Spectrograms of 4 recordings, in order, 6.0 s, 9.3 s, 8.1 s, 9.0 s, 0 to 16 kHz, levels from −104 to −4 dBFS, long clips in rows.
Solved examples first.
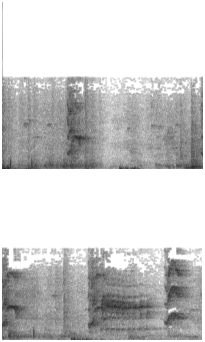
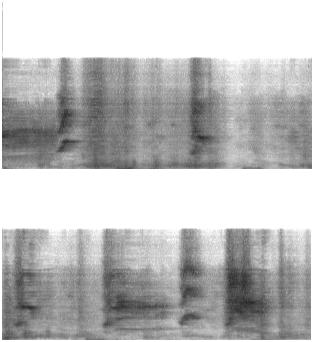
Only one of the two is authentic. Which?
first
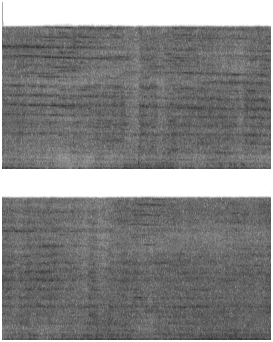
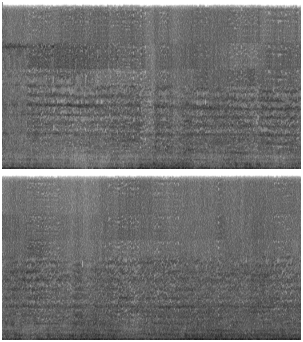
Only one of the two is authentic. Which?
first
